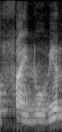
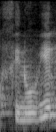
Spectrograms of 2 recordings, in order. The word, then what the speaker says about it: synovial: कुछ लोग सिनोवियल joint को साइनोवियल जॉइंट भी पढ़ते हैं। वैसे जो करेक्ट प्रोनाउंसिएशन है दोस्तों वो सिनोवियल ही है, लेकिन अगर आप साइनोवियल पढ़ लेते हैं तो इसमें आपको कोई प्रॉब्लम नहीं होने वाली है। दोनों ही एक्सेप्टेबल हैं, सिर्फ आपको समझ में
